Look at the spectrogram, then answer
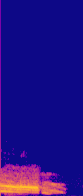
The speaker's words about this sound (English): Yes. I screamed. I screamed so loudly there was blood in my throat.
